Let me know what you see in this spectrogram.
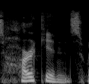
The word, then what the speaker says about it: Harkins: And for those of you, my last name is Harkins with an S, H-A-R-K-I-N-S. I've been noticing a lot of emails, you know, Ray Harkin. And it's, I don't know, maybe I'm just getting more aware of when people mispronounce my name or misspell my name. Anyways, Harkins, not like it's a big deal, but there it is.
